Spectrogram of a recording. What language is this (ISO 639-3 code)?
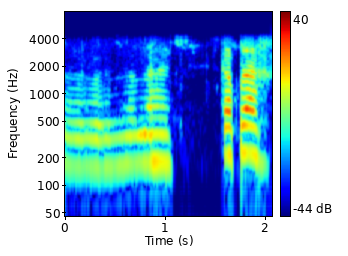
mai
